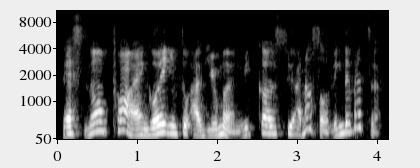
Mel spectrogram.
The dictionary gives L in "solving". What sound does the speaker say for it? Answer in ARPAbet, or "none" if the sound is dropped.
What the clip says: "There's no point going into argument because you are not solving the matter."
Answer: L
